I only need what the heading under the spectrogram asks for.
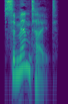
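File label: "cementite", British English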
